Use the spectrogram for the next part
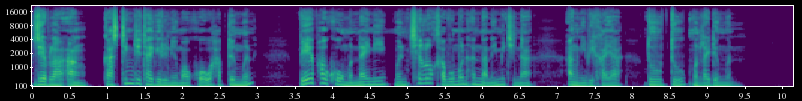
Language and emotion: Bodo, fearful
